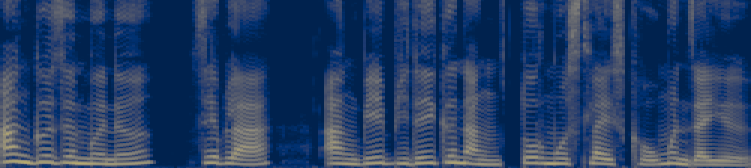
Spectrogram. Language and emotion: Bodo, happy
